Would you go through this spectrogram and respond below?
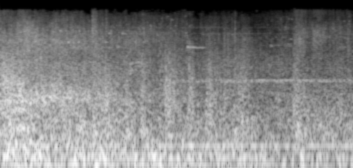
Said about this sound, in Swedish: Plötsligt dånar en smäll som är så kraftig att folk faller bakåt. Hela planet sprängs nu i bitar i en våldsam explosion.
